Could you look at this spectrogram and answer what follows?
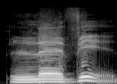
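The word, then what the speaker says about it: Λευί: Levi. Do you remember? A, epsilon together becomes a diphthong. So it is either F or Ev. It is followed by a vowel, naturally, Levi, Levi, Levi.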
